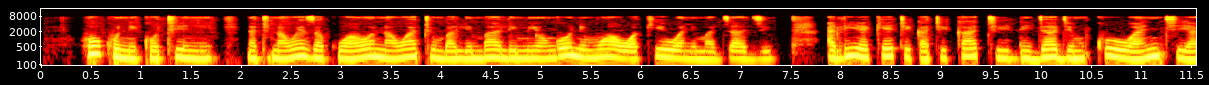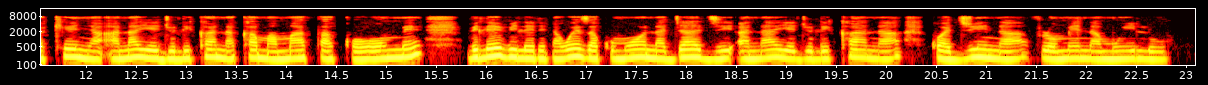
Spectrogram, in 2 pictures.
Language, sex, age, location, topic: Swahili, female, 25-35, Nakuru, government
